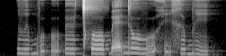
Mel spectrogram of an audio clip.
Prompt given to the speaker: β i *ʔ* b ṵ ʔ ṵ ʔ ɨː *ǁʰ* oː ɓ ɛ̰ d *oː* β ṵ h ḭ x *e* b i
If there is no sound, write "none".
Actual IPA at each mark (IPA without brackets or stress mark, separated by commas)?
none, ǀʰ, uː, ɨ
